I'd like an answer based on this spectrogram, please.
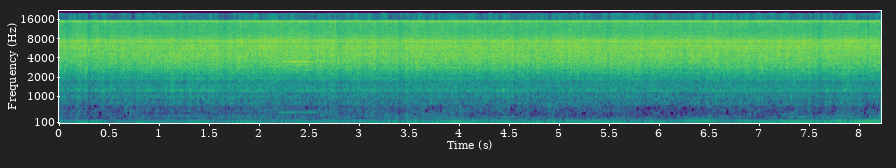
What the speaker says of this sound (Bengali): পেঁয়াজটা যখন লাল লাল করে ভাজা হবে তার মধ্যে ছেড়ে দেব লাউয়ের খোসাগুলো।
